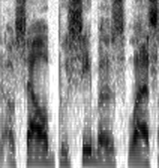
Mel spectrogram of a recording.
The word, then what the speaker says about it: Buscema: people pronounce it both ways but schema or basima and in the book he actually says no it's not b-u-s-s-k-e-m-e it's SEMA I'm like okay hey I know how to pronounce his name now there you go right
